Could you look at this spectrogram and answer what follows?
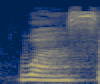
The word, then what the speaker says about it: once: Just to touch you once again. Once, Como o E final de once não é pronunciado, a gente já junta no again. Once again.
